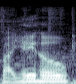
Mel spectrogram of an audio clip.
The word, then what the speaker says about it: Vallejo: I know it's pronounced Vjo. Okay, okay, okay. Vallejo Vjo.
